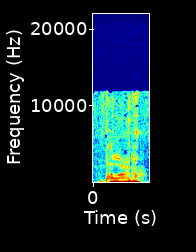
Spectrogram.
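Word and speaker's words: Paulaner: Yeah, as we're finishing up this polliner, we'll get the pronunciation. – Paulana. – So we were kind of emphasizing the wrong syllable.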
